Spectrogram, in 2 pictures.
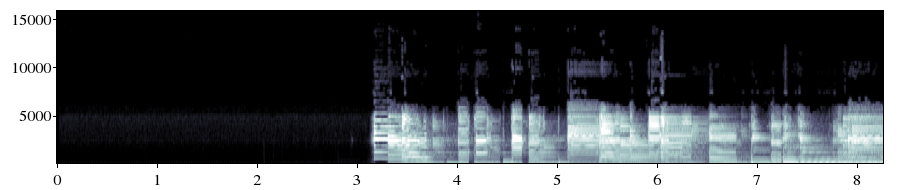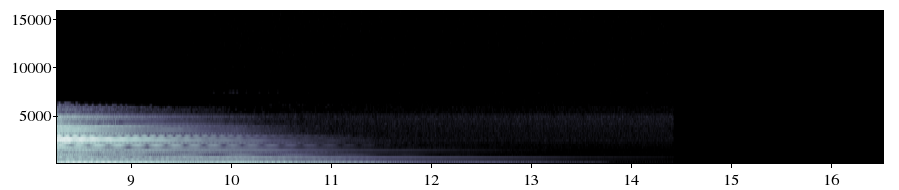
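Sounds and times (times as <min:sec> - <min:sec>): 
country guitars: 0:03.1 - 0:13.3.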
